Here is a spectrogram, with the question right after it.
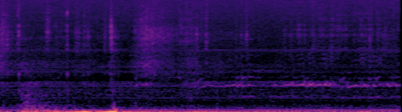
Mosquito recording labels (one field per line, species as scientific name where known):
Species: Anopheles arabiensis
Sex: female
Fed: unfed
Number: one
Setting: cup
